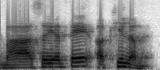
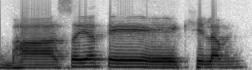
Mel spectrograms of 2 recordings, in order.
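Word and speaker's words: भासयतेऽखिलम्: इसलिए हम जब बोलेंगे तो एक साथ बोलेंगे वि फ्लो बोलेंगे। जगत भाषयते खिलम ते खिलम उच्चारण करेंगे ते और खी इनका उच्चारण करेंगे। ते को खींचेंगे इसका मतलब वहां अ है।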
